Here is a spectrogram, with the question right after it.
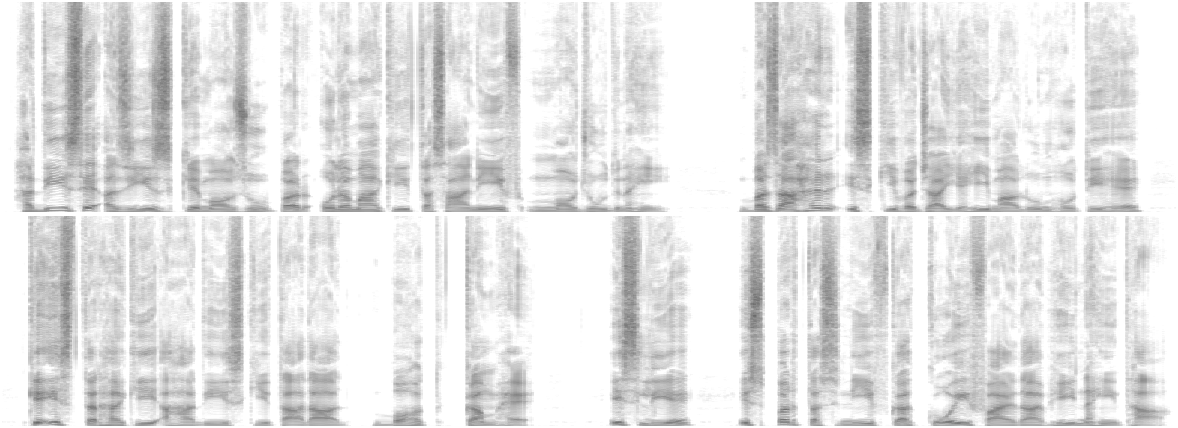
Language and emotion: Urdu, neutral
